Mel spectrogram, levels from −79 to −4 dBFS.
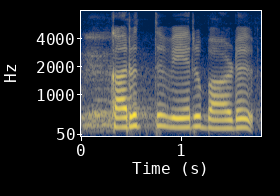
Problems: background sounds at intervals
